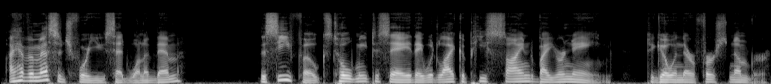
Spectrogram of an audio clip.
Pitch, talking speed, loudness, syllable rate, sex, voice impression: 115 Hz, 250 wpm, -18 LUFS, 5.7 syllables/s, male, masculine, adult-like, slightly thick, slightly refreshing, sincere, slightly unique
